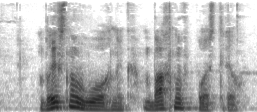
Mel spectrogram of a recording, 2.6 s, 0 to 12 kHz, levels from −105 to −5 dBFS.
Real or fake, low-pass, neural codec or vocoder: real; 10.8 kHz; none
